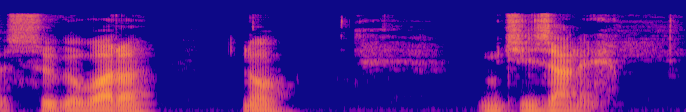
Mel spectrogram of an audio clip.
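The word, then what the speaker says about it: 菅原道真: Hara, or in this case pronounced as wara, it's changed its pronunciation over time, is a plain, as in a land, plain, flat, no mountains.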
